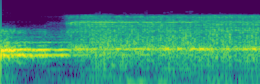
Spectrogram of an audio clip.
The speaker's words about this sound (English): Coming awake, I heard the alarm we'd set go off. The alarm stopped.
